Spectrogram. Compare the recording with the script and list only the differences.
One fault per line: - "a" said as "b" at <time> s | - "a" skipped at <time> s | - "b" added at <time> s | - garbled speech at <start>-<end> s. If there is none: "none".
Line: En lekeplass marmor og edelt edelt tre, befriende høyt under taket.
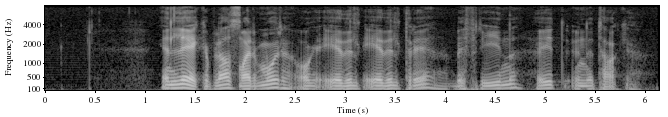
none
